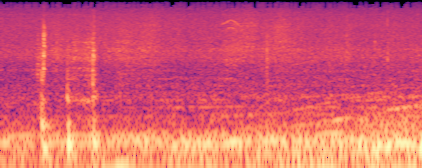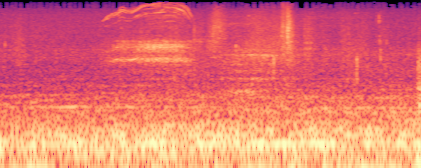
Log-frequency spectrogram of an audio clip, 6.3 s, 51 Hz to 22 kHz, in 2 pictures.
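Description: Steady low road rumble of an electric car driving at about 70 km/h toward a motorway on-ramp, growing gradually louder, with a few faint clicks early on and no talk.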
